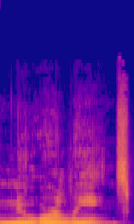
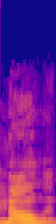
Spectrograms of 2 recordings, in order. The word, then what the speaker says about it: New Orleans: Okay, Carly is the worship leader at Calvary Baptist Church in my part of the country, we would say New Orleans, but I know that's not how they say it in the, you know, down there. They say Nolens, I think is right. – Nolens. – Right? Nolens, yep.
